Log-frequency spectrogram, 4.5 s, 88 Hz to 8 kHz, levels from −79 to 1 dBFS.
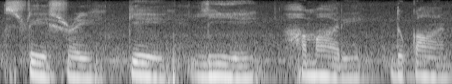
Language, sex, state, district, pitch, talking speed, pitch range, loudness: Hindi, male, Haryana, Rohtak, 130 Hz, 65 wpm, 120-140 Hz, -15 LUFS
